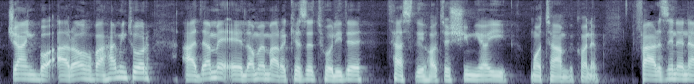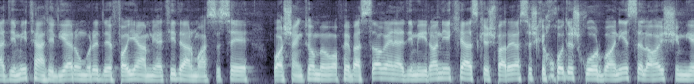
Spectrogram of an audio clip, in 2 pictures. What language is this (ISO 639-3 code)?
fas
